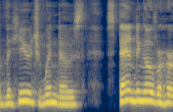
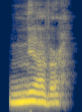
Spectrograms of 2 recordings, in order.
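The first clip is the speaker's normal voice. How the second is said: hissed, louder; 5 dB louder than usual. A man answers the woman who says she gives up, hissed. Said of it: "hissed Lassiter".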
